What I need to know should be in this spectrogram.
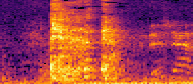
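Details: Two short, harsh bursts in quick succession, consistent with a double cough, from a mother in heavy sleep who says she doesn't snore.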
